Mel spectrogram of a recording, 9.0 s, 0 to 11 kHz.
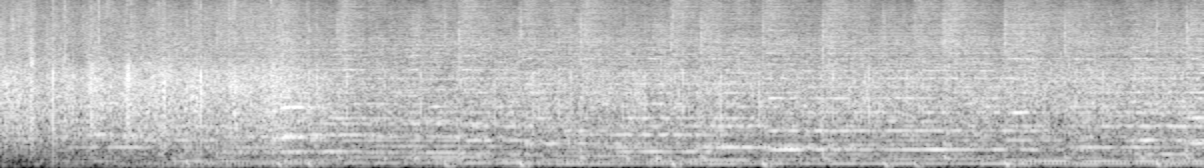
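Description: Audience applause welcoming a speaker to the stage at NASA's live 2025 astronaut class reveal, a dense, loud, sustained clapping from a large crowd that carries through the whole stretch without fading.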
